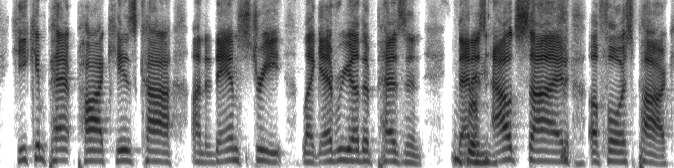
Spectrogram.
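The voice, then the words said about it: Put-on Boston accent. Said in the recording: “everybody in the Chicago suburbs has a Boston accent, according to ... here.”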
